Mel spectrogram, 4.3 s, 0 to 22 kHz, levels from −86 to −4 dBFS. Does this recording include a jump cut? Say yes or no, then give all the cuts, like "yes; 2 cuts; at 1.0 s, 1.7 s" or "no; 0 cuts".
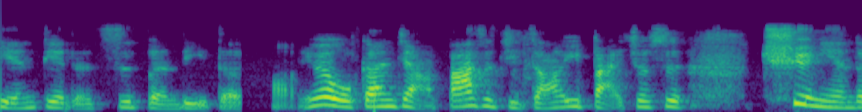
yes; 1 cut; at 1.2 s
